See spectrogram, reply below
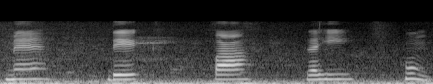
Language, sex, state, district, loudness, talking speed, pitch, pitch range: Hindi, female, Madhya Pradesh, Bhopal, -18 LUFS, 70 wpm, 115 Hz, 110-120 Hz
